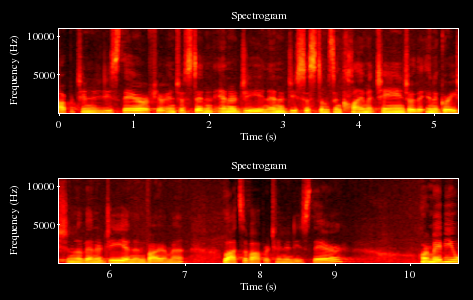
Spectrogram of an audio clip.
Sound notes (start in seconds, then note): none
